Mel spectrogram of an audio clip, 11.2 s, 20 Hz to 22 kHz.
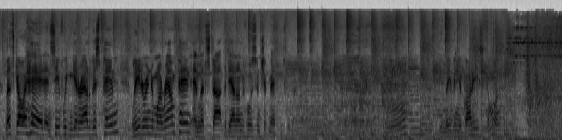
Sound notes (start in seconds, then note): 7.5 horse neighing; 10.1 shimmering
